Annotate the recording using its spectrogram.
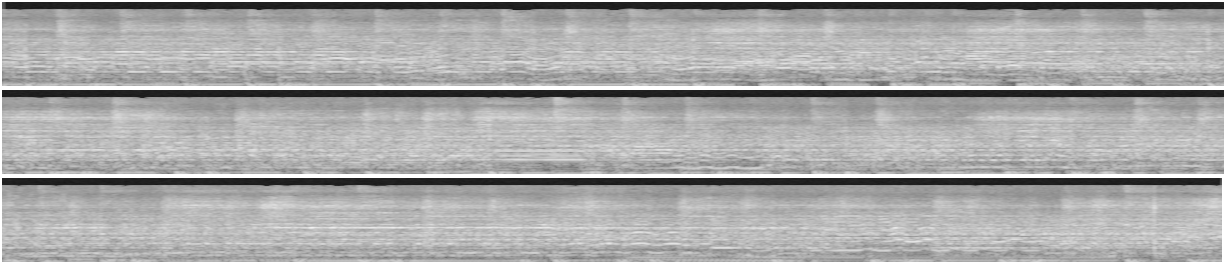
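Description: Live rock band playing an instrumental passage, with a semi-hollow-body electric guitar to the fore over bass guitar and drums, the pitch of the guitar lines wavering and bending.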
